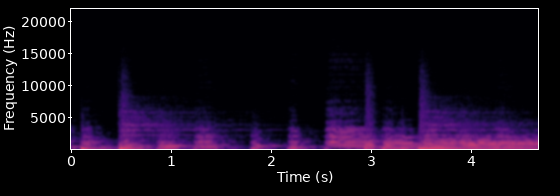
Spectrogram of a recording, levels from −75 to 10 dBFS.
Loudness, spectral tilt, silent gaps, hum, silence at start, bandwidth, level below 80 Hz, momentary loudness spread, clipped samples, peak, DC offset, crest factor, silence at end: -31 LUFS; -6 dB/octave; none; none; 0 s; 16 kHz; -38 dBFS; 11 LU; under 0.1%; -12 dBFS; under 0.1%; 18 dB; 0 s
